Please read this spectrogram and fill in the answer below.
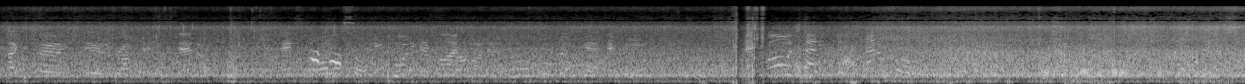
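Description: Rushing river water, a steady wash of noise from a raft moving on fast, choppy water, with faint, indistinct voices of rafters over it.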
